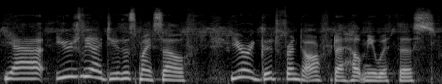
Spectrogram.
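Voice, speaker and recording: A woman's voice: fairly high pitch, big pitch swings, normal speed, a little hiss or hum. A woman playing a friendly, easily alarmed horse-riding girl in an audio drama. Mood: friendly, chatty.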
